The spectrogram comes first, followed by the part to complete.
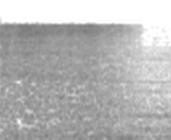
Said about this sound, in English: I wonder if the hiss got through. We've got a de-esser on the compressor.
